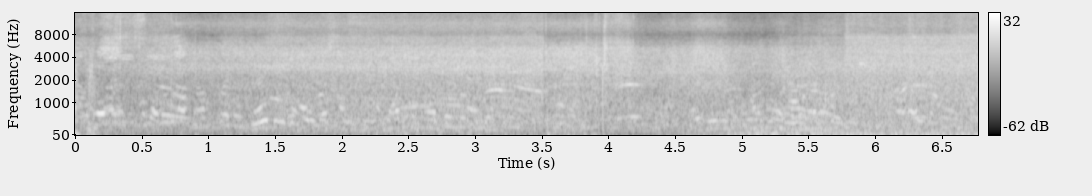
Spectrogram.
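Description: Seawater surges in on a rainy shore as a loud, continuous broadband rush of waves washes close by, with people talking under the roar.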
